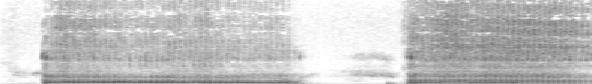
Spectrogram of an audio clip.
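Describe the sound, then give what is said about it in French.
A person does two sustained lip trills as a voice exercise for voice professionals, buzzing, fluttery voiced brrr sounds imitating a horse's snort. The first runs about two seconds on a steady low pitch, followed by a brief pause and a second trill. “Un exercice que nous donnons à tous les professionnels de la voix consiste à faire un son roulé avec les lèvres à la façon d'un cheval qui s'ébroue.”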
